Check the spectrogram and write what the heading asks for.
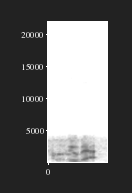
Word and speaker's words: Zubac: The Hawks receive Jeremy Lin from the Nets and Avicii Zubac from the Lakers, as well as, yes, I think it's pronounced Zubac. I don't know how, but I've heard it pronounced that way several times, and it doesn't make any sense to me, but apparently that's how it's pronounced.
